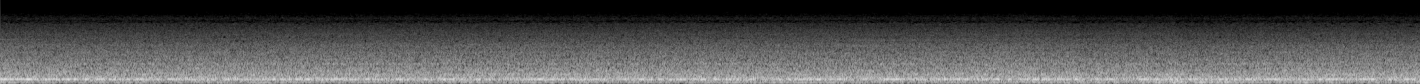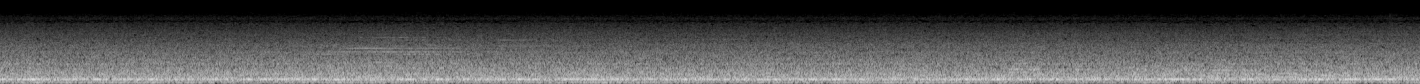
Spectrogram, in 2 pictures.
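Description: JR Kyushu 883 series electric train standing at the platform, its onboard equipment giving a steady, even hum.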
